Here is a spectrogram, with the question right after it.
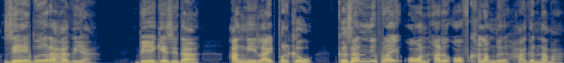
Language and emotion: Bodo, surprised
